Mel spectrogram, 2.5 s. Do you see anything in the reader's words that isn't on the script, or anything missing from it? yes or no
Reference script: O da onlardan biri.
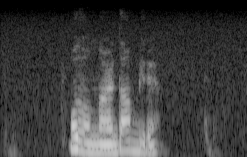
no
